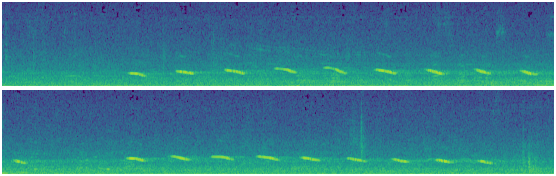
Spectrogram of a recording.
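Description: A voice imitates a golden eagle's call: two runs of soft, high whistled notes, each a rapid series of short descending slurs, over low background noise.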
